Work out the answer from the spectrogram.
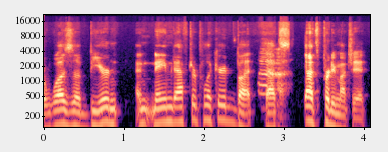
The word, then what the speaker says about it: Plikerd: So let's bring on and he'll get you straightened out, Ken, on how you pronounce his name. Hi. Yep. Hi. Hi. Good evening, everybody. And it's Plikerd.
